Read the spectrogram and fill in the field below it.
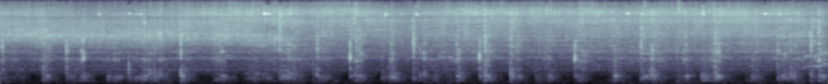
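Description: Garlic and navadhanya grains sautéing in sesame oil, a dense constant sizzle with quick repeated stirring scrapes throughout, close and loud.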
